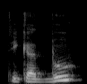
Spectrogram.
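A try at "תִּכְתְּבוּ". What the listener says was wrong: No, the first one would be silent. It's preceded by a short vowel. Yeah, the second one vocal.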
